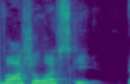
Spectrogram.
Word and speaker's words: Vasilevsky: Well, because AJ and I, or I guess I don't want to speak for, I've always said Vasilevsky And people this year started like making fun of me. I'm like, I feel like that's the correct pronunciation.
